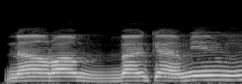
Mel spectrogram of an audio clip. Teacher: Sekali lagi iqlab di sini 2 harakat, ditukarkan bunyi nun kepada mim.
